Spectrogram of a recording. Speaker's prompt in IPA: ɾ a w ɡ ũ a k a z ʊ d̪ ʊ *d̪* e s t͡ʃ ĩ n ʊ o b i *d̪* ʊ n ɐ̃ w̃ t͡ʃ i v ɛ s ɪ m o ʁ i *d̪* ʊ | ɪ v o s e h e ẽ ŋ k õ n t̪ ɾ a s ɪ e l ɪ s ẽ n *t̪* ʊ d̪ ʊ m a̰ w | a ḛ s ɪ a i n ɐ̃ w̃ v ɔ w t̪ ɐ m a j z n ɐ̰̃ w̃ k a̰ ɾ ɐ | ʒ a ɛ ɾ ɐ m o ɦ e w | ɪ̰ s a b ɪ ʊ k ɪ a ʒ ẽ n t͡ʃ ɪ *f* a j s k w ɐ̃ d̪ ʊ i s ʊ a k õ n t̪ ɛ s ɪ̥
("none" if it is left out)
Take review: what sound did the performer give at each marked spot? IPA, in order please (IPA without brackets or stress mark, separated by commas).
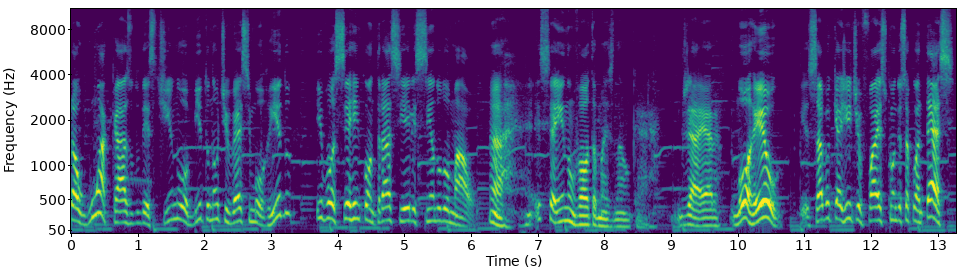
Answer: d̪, t̪, d̪, d̪, f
